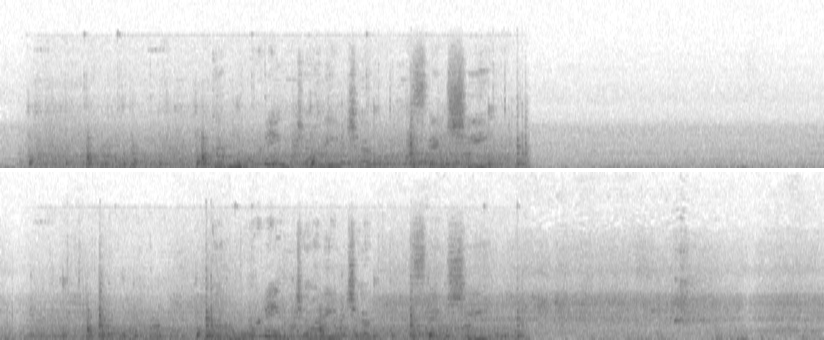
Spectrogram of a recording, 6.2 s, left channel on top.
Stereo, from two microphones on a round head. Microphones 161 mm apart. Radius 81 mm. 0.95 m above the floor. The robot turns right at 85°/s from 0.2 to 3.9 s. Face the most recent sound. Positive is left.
turn(degrees=55)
